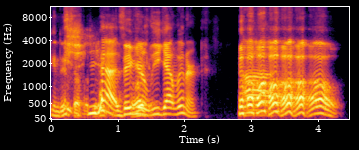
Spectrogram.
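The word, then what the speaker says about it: Xavier Legette: Question 1: do you guys care that it's actually pronounced Xavier Leggette? No. I kind of like it. Okay, well, yeah. See, there we go. In my head, he's Xavier Mingo. That's all. Xavier Mingo. Xavier Leggette can win you your league.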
